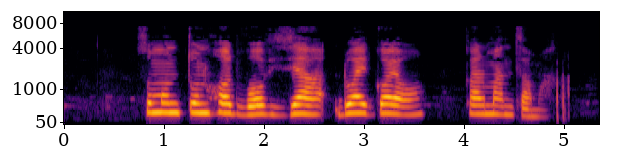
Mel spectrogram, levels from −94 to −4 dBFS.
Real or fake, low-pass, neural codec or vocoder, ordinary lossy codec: real; 7.2 kHz; none; MP3, 64 kbps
